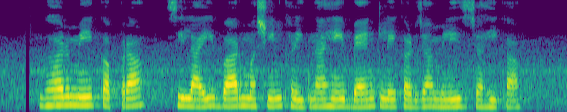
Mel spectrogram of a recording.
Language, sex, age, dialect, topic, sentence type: Chhattisgarhi, female, 18-24, Central, banking, question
